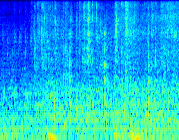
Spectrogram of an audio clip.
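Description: Beaten egg cooks in hot olive oil in a pan for Cajun shrimp fried rice, a steady soft sizzle with a few scraping spoon strokes against the pan.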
